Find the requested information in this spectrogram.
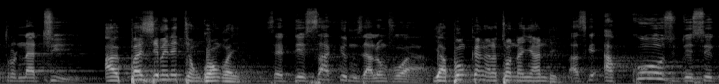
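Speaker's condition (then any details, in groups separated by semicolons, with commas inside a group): No condition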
